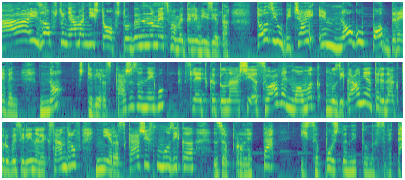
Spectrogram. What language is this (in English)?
Bulgarian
